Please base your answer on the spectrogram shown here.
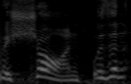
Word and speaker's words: Sean: If you think for a second that your name is Sean when it's spelled S-E-A-N, no!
